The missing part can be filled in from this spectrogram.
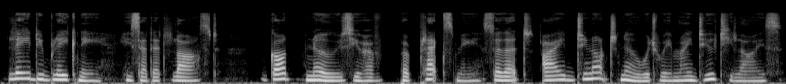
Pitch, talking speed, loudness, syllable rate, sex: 195 Hz, 175 wpm, -18 LUFS, 4.3 syllables/s, female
